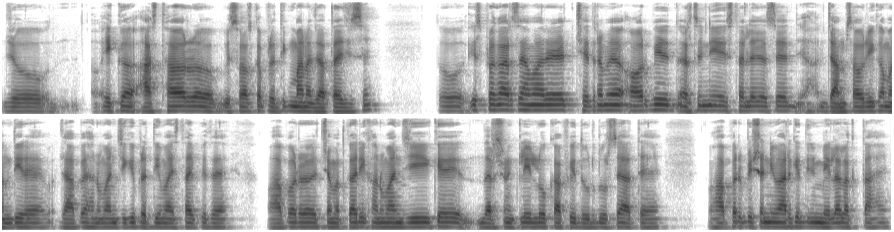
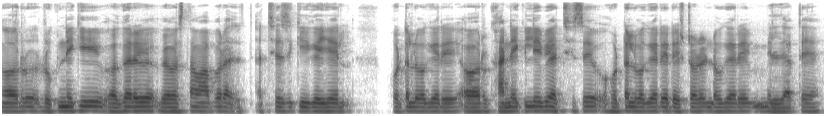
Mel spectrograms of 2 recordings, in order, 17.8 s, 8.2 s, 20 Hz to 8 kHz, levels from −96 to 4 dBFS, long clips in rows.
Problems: constant background noise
